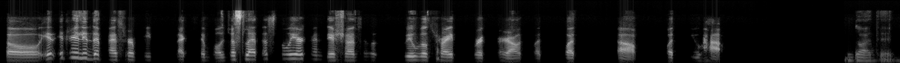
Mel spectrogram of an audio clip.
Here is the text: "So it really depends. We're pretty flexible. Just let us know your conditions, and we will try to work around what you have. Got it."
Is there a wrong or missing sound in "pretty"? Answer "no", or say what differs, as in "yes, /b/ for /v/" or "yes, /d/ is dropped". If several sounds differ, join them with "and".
yes, /ɹ/ is dropped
